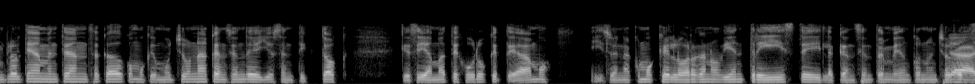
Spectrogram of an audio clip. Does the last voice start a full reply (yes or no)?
yes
